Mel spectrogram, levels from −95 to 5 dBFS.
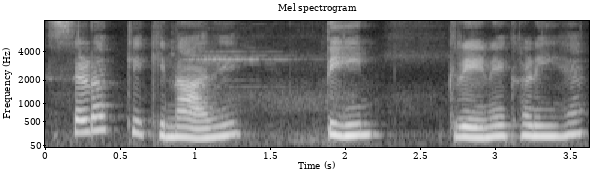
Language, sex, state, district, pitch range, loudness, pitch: Hindi, female, Haryana, Charkhi Dadri, 205-240 Hz, -15 LUFS, 220 Hz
